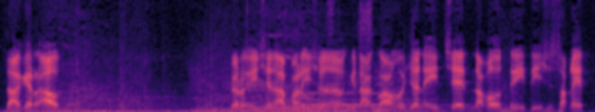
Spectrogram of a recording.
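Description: A fairly high-voiced man with a Filipino accent calls a video game match live, breaking into loud excited shouts as the action heats up. Game sound effects and clear background noise run behind his voice. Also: a little fast. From Philippines. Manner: excitable, frequent loud exclamations. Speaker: game commentator.

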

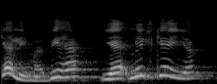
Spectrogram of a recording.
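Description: A woman's voice: high-pitched, very animated, moderate pace, mellow. A woman with an Egyptian accent teaching a primary school Arabic review lesson, asking questions and praising the answers.

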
